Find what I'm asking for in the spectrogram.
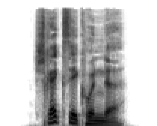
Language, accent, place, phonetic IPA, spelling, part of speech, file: German, Germany, Berlin, [ˈʃʁɛkzeˌkʊndə], Schrecksekunde, noun, De-Schrecksekunde.ogg
- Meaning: moment of shock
